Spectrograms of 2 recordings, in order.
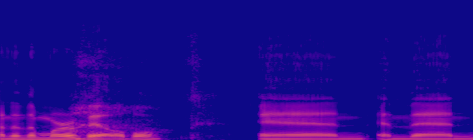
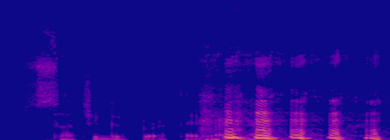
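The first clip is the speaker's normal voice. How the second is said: breaking inside; 12 semitones higher than usual. Retold or imitated. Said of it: "breaking on the inside".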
